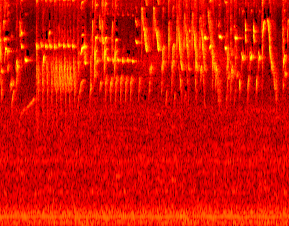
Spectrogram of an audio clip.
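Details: Sevillian European goldfinch singing a dense, tinkling run of rapid high twitters, buzzy trills and quick sliding notes, almost unbroken for six seconds, over a steady low electrical hum.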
